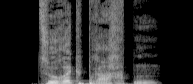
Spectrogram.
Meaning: first/third-person plural dependent preterite of zurückbringen
- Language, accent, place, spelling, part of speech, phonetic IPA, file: German, Germany, Berlin, zurückbrachten, verb, [t͡suˈʁʏkˌbʁaxtn̩], De-zurückbrachten.ogg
